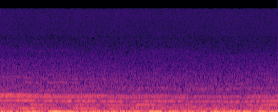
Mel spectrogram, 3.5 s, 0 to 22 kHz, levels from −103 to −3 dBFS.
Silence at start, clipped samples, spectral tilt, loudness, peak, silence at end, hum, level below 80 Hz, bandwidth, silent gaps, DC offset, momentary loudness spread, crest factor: 0 s; under 0.1%; -8 dB/octave; -41 LUFS; -20 dBFS; 0 s; none; -36 dBFS; 15 kHz; none; under 0.1%; 4 LU; 12 dB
